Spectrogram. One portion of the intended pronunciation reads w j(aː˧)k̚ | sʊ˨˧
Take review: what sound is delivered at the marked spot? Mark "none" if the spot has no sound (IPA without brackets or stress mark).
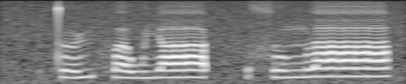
aː˧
